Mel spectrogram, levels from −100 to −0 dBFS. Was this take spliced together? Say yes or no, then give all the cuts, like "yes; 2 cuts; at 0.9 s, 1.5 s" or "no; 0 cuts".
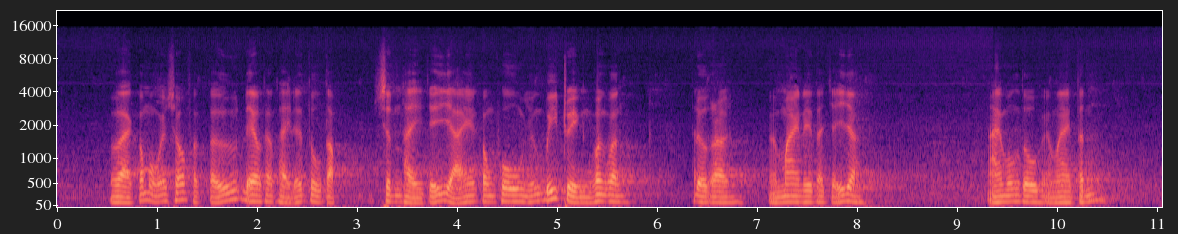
yes; 1 cut; at 6.4 s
